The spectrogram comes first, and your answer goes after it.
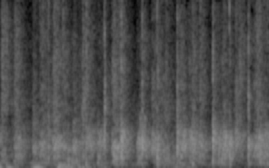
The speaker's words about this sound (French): On applaudit Tintin.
